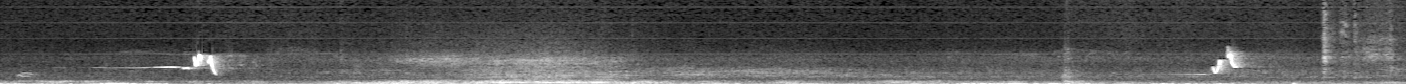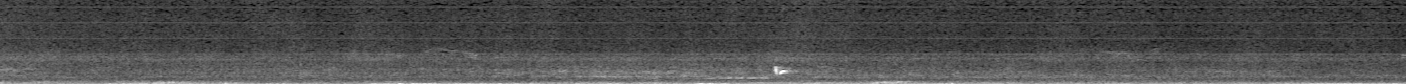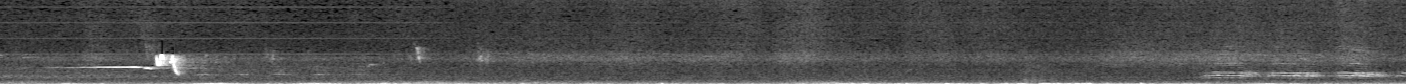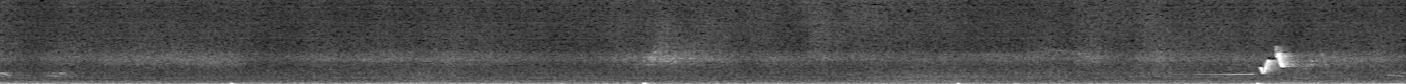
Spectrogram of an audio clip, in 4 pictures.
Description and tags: Japanese bush warbler (uguisu) in a city ambiance
I have recorded "uguisu", the Japanese bush warbler near my house in Yokohama. You can also hear a little of wind, cars and other city sounds.
birdsong, japan, bush-warbler, city, ambiance, bird, birds, yokohama, field-recording, ambient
